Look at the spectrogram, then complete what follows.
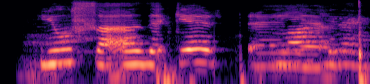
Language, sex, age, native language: Icelandic, female, 8, Icelandic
